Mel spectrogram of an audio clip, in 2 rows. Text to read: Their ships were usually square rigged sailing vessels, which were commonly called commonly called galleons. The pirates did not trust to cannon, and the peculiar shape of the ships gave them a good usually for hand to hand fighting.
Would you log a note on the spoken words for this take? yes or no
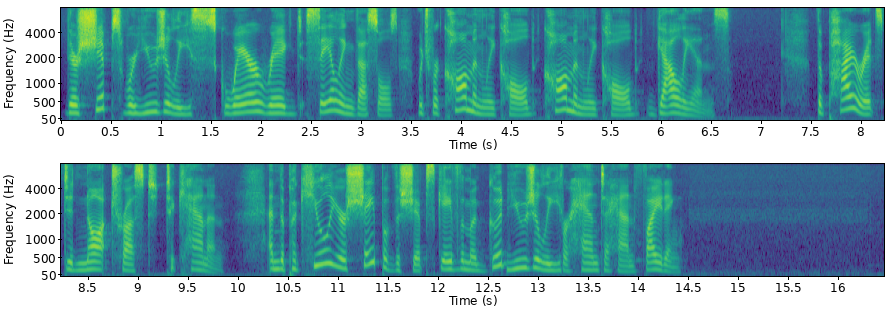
no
